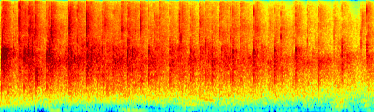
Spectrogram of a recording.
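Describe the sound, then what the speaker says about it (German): Steady audience applause at a panel discussion, dense and fairly loud clapping that continues throughout, with a few sharper claps near the start. "da möchte ich den Applaus nicht unterbrechen"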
